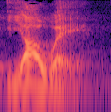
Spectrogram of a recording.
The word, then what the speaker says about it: Yahweh: It is the YHWH tetragrammaton is unpronounceable, but according to most scholars, the pronunciation is probably Yahweh.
